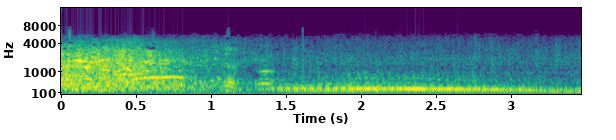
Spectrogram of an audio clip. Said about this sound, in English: Well, here comes that same car again. Now, that guy's been following me for an hour now.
